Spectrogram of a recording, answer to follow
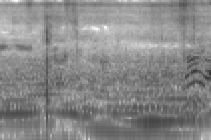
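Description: A motor vehicle's engine running close by: a low, steady hum that swells slightly in the second half, with a single click about half a second in.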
